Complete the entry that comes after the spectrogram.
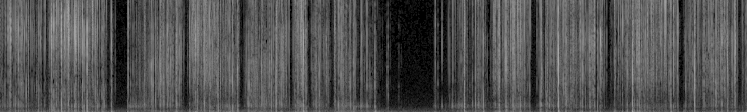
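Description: A derma roller with metal microneedles, held by the fingertips, is rolled back and forth across a large sheet of clear plastic bubble wrap with air-filled bubbles. It makes a dense, bright, crackling scratch in rolling bursts separated by brief pauses, with a near-silent gap about midway before the crackling resumes.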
